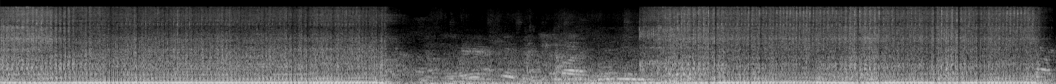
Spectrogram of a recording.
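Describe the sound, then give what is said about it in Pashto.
Sewing machines stitching pakol hats in a shop make a loud, continuous whirring mechanical drone that drops away briefly mid-clip while a voice speaks, then resumes steadily. “هر یو په خپل ماشین او کار سر ټیټ کړي او مخې ته پراته تاو شوي پکولونه ګنډي.”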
